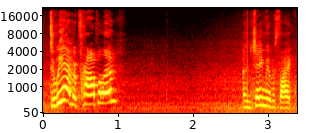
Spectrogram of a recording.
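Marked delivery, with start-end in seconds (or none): 0.1-1.0 high, pushy challenge in imitation; mock confrontational. Susan phones the woman helping her, mock confrontational. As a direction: put on a testy caller's voice, pitched up.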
